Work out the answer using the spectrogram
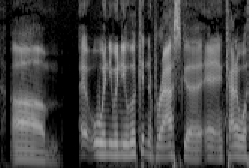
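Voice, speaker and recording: A man with an unremarkable speaking voice talks at a fairly quick pace and medium pitch in a very clean recording with a silent background. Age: 20s. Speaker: sports radio host. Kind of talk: sports talk radio. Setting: radio studio.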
